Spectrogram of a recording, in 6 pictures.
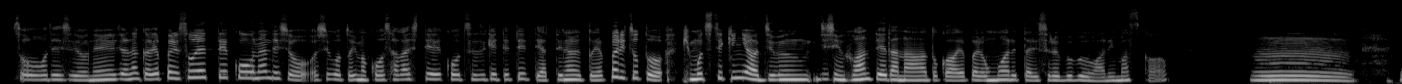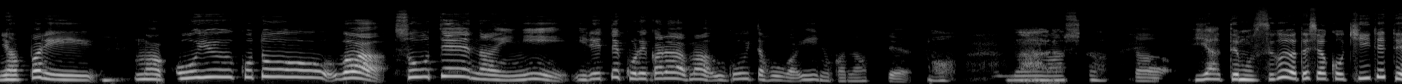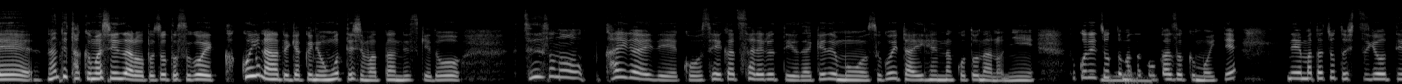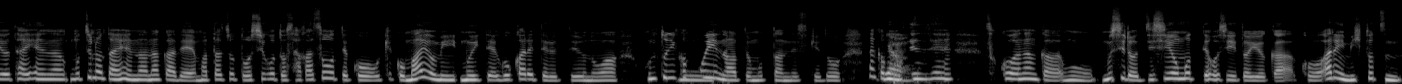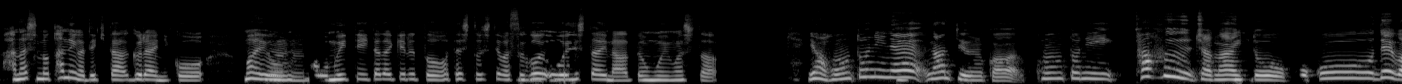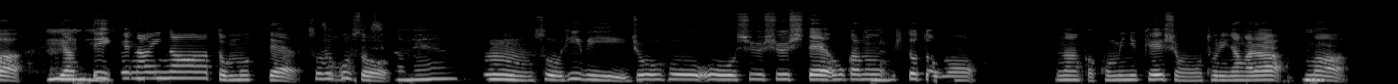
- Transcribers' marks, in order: none
- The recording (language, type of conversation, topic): Japanese, advice, 失業によって収入と生活が一変し、不安が強いのですが、どうすればよいですか？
